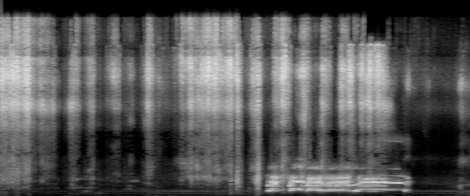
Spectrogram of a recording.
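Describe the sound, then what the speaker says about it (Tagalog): A rooster crows loudly and close outside, one long drawn-out call, after a stretch of scattered chicken clucks and rustling. "kung may makakarinig man kayo ng mga ingay-ingay sa labas, sa mga manok namin"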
